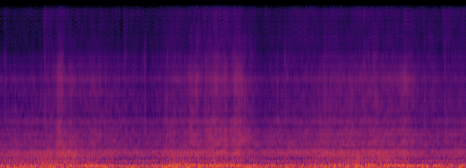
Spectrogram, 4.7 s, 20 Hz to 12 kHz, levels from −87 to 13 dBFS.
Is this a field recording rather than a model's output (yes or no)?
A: no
